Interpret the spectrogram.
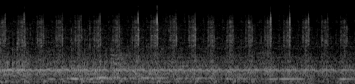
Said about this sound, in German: Morschreuth im Landkreis Forchheim. In der Kulturwerkstatt Fränkische Schweiz sitzen fünf Frauen an ihren Nähmaschinen.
